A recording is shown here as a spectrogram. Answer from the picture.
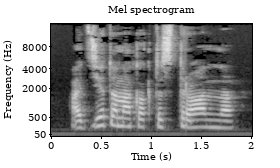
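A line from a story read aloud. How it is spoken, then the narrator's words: Embarrassed mutter. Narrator (Russian): пробормотала, отчаянно смущаясь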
